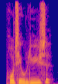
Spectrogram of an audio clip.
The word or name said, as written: proteolyse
